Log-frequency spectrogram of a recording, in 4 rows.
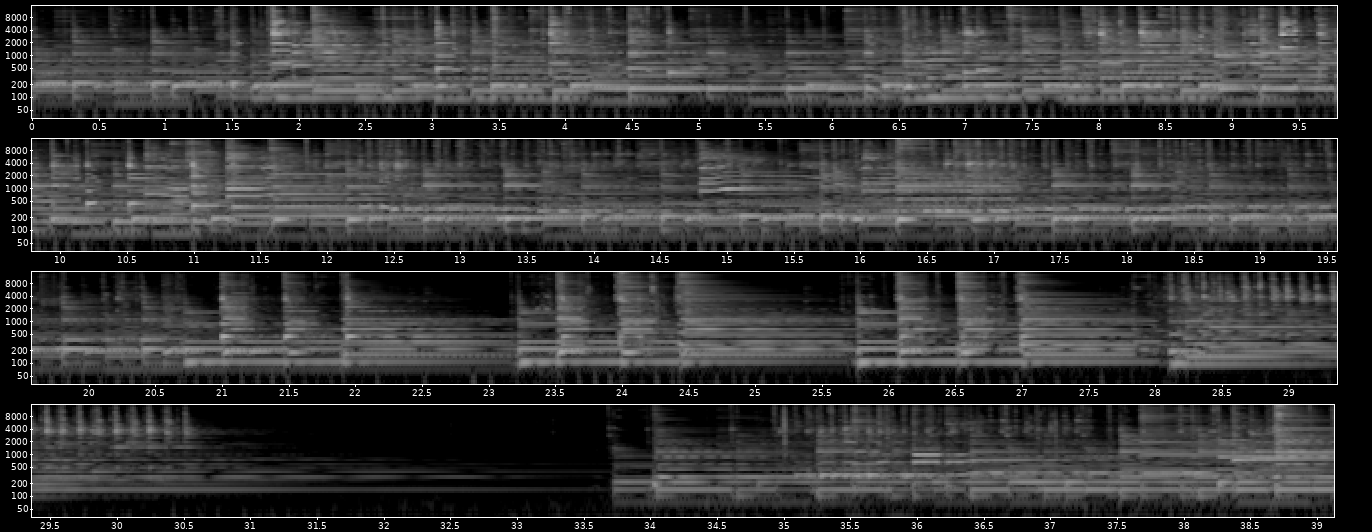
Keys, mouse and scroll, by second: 0.0 scroll up 1, 0.1-1.3 middle drag, 1.3 shift+click, 1.8 click, 3.1 click, 4.8-8.5 drag, 8.7 click, 9.1 click, 9.5-11.1 drag, 12.1 click, 13.4-14.9 drag, 16.6 click, 17.3-20.0 drag, 20.6 click, 21.3 click, 21.8-23.3 middle drag, 23.3 click, 24.1-24.4 scroll down 2, 24.4-25.9 middle drag, 26.5 click, 27.8 click, 28.4 click, 30.0-31.1 drag, 31.1 p, 32.1 l, 35.5 click, 35.8 click, 36.4 click, 36.8-38.3 drag, 38.4-39.1 drag.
